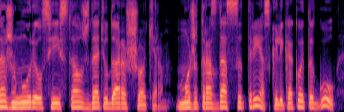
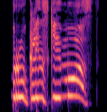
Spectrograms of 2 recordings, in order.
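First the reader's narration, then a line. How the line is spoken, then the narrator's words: Yell. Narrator (Russian): заорал Люк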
